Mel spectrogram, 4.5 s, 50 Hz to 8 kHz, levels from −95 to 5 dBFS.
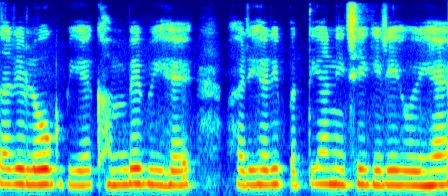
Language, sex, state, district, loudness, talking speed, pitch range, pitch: Hindi, female, Jharkhand, Sahebganj, -17 LUFS, 175 wpm, 220-235 Hz, 225 Hz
